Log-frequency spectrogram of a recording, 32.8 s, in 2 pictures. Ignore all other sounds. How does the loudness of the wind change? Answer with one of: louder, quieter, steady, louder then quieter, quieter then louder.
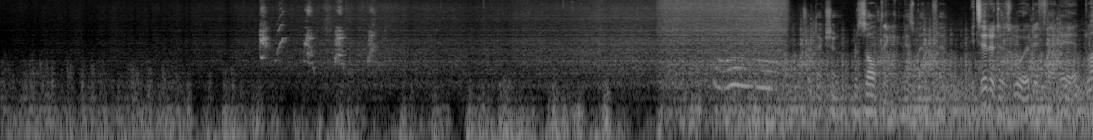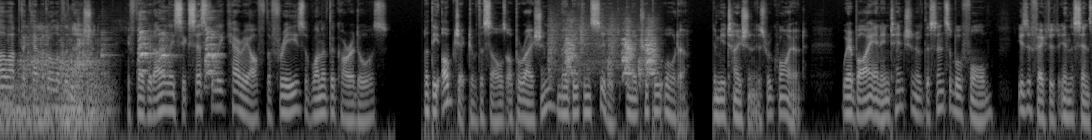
louder.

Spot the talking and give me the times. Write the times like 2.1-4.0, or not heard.
11.9-32.7.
